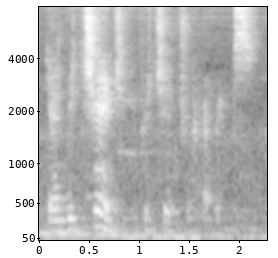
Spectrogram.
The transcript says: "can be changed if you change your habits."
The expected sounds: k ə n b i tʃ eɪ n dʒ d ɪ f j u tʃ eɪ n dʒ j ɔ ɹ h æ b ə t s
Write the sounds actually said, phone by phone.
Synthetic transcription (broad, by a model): k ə n b i tʃ eɪ n dʒ ɪ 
